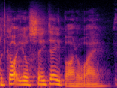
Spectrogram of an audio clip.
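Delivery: put-on London-sounding accent. Act out a guest on the talk show replying to the host, in [name]'s London-sounding accent. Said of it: "Was that a London accent then?".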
